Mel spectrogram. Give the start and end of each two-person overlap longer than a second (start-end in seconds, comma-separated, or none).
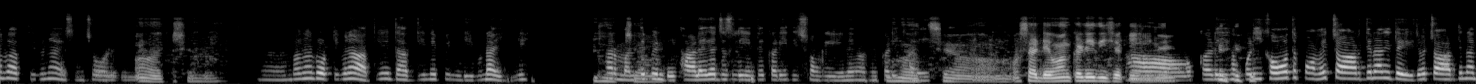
none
